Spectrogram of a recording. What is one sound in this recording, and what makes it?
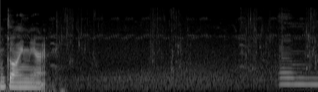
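Water splashes softly with swimming strokes.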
